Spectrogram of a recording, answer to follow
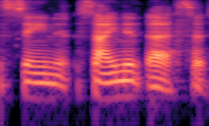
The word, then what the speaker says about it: seinen: Well, I think honestly for you, I'd highly recommend you starting with something in the seinen. I always forget how to pronounce it.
